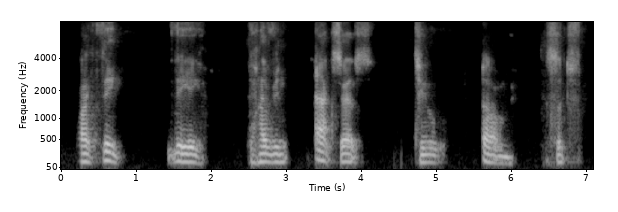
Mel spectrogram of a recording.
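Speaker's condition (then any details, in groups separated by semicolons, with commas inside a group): ALS; invasive ventilation at home; breathing supported by invasive ventilation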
